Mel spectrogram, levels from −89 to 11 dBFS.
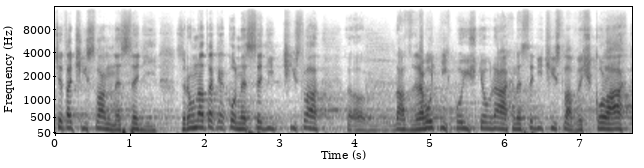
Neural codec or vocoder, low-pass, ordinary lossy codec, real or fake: autoencoder, 48 kHz, 128 numbers a frame, DAC-VAE, trained on Japanese speech; 14.4 kHz; AAC, 96 kbps; fake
